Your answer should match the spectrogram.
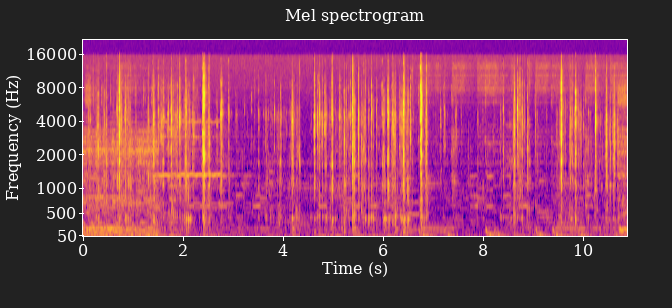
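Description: Faint, irregular clicking of computer keyboard keys being typed in quick runs, over quiet background music.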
